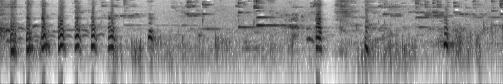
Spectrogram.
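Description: A man laughing heartily: a quick run of 'ha-ha-ha' bursts in the first second or so, then softer chuckles. Music plays in the background.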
